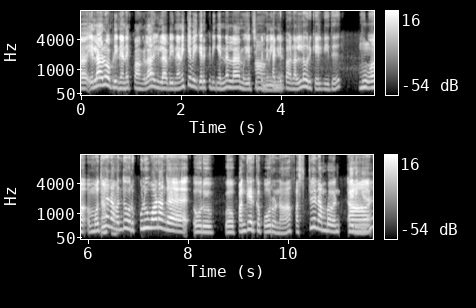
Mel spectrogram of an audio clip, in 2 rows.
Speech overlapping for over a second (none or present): none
